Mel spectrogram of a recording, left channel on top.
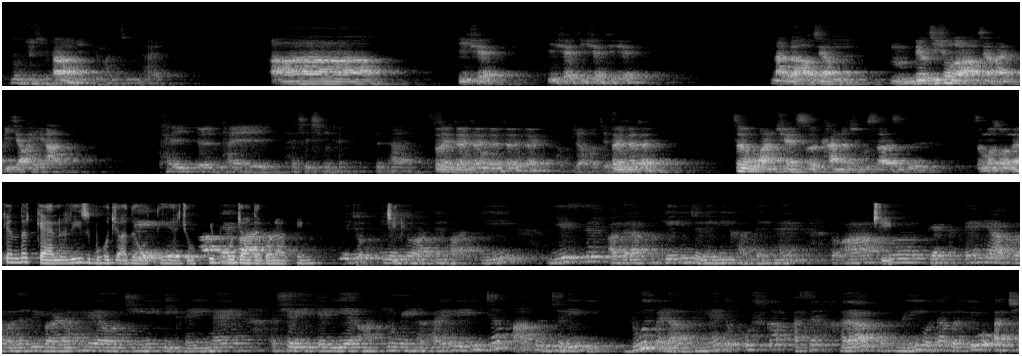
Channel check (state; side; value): different; both; correlation 0.00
